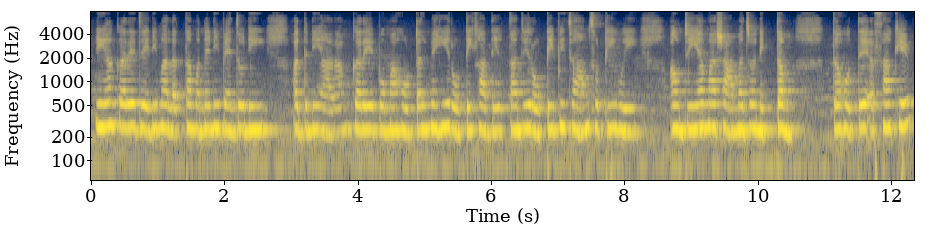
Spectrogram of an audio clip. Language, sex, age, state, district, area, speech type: Sindhi, female, 18-30, Maharashtra, Thane, urban, spontaneous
